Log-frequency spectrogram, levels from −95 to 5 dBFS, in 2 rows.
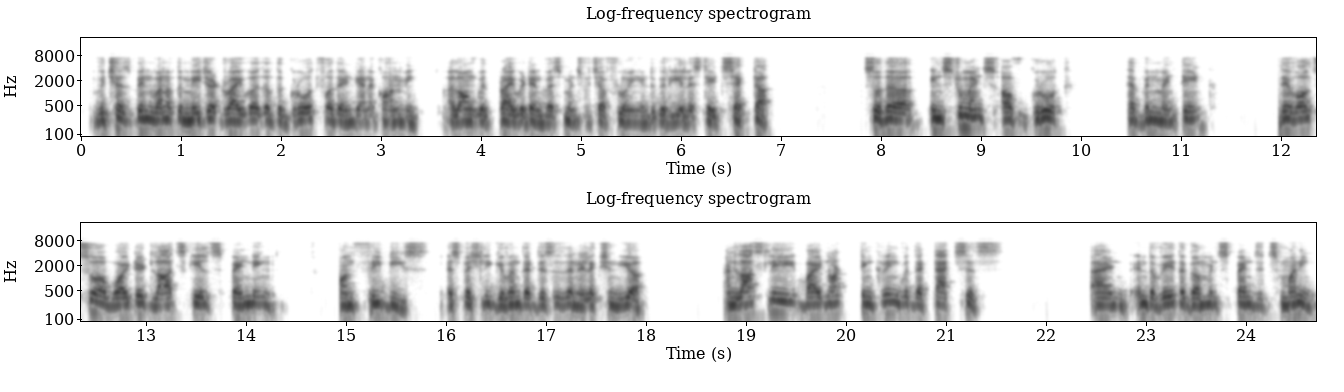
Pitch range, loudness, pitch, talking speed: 110-150 Hz, -27 LUFS, 120 Hz, 165 wpm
